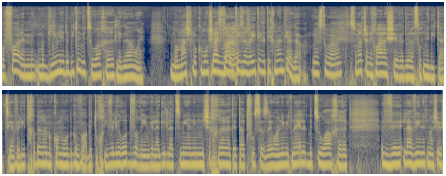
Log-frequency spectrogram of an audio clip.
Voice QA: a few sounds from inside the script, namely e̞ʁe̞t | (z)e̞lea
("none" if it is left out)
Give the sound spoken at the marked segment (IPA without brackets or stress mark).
v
